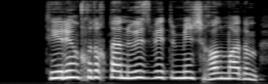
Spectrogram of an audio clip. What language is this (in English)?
Kazakh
